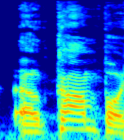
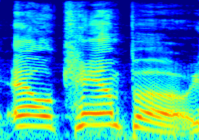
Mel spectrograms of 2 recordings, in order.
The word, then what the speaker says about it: El Campo: It just means the country in Spanish, but El Campo, you know, but Americans say El Campo, you know, it kind of butchers it, you know.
